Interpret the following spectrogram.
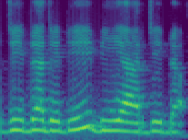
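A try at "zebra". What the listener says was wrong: నీకు RA problem ఉంది, ఏడన్నా డాక్టర్ కాడ చూపించుకో. అల్ట్రా కాడ ఏం బొక్క పెట్టుకుంటావో జీబ్రా కాడ కూడా అదే బొక్క పెట్టుకున్నావు అంటే అర్థమేమి, నువ్వు ఒకటి వేలో వెళ్తున్నావు. ఏందో అదేమో BR TR అనుకుంటున్నావు. తప్పుమ్మా.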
